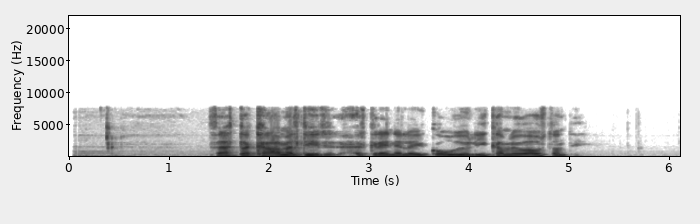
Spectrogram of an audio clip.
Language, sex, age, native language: Icelandic, male, 50-59, Icelandic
